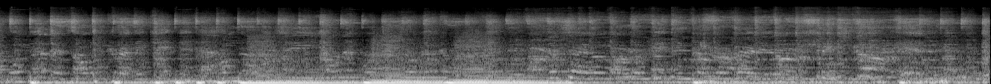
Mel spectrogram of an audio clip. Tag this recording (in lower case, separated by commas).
music, inside a small room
